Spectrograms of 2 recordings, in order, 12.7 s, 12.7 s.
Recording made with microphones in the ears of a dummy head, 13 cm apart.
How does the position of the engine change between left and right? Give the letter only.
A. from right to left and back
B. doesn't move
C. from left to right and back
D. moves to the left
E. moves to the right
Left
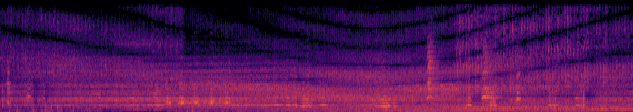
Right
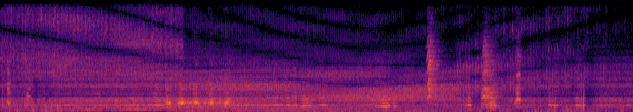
D.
